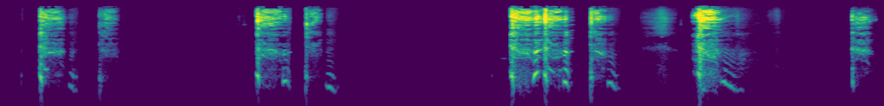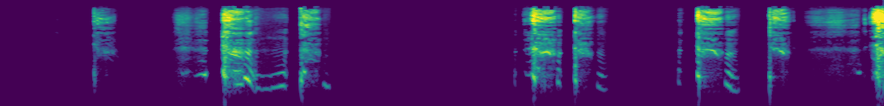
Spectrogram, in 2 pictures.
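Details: Adult coughing repeatedly in clusters, loose chesty coughs with a cough building in the chest, getting hard to stop; continuation of an earlier coughing episode.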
